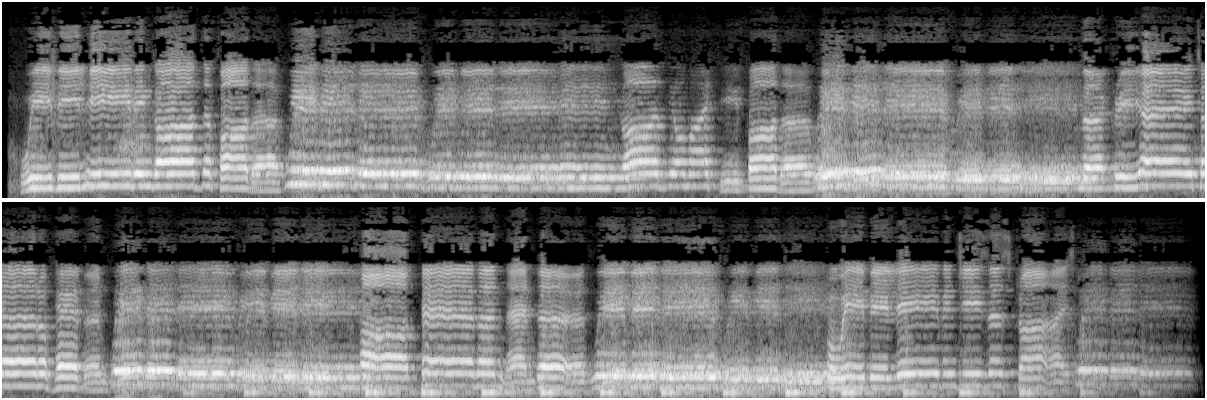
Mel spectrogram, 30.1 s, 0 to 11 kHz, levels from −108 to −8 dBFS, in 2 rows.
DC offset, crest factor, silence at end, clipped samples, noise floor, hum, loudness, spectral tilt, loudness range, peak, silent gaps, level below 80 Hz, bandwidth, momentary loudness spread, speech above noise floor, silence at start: under 0.1%; 12 dB; 0.2 s; under 0.1%; -42 dBFS; none; -20 LUFS; -7 dB/octave; 4 LU; -8 dBFS; none; -48 dBFS; 7.4 kHz; 9 LU; 23 dB; 0.25 s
